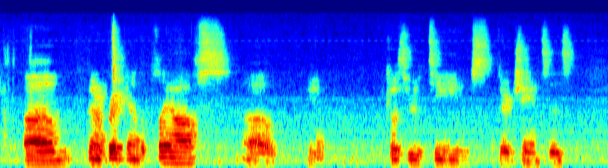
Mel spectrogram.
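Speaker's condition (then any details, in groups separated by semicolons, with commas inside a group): No condition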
